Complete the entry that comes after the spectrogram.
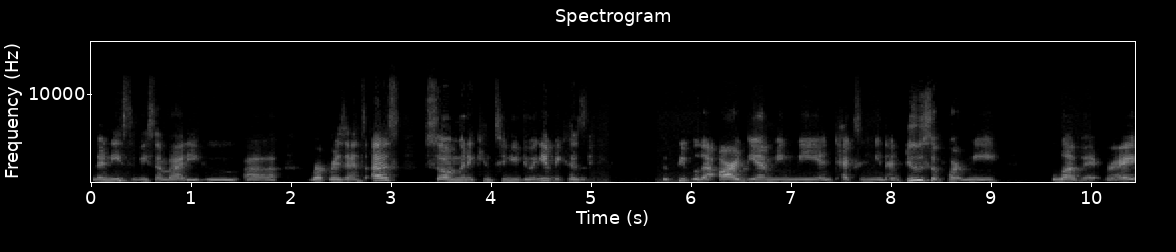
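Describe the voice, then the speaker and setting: The tone is bright and sharp, with ordinary pitch variation and big swings in loudness. The pace is moderate. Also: woman, medium pitch for a woman. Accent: American. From Canada. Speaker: radio personality. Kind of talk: panel discussion. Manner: casual, many fillers.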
